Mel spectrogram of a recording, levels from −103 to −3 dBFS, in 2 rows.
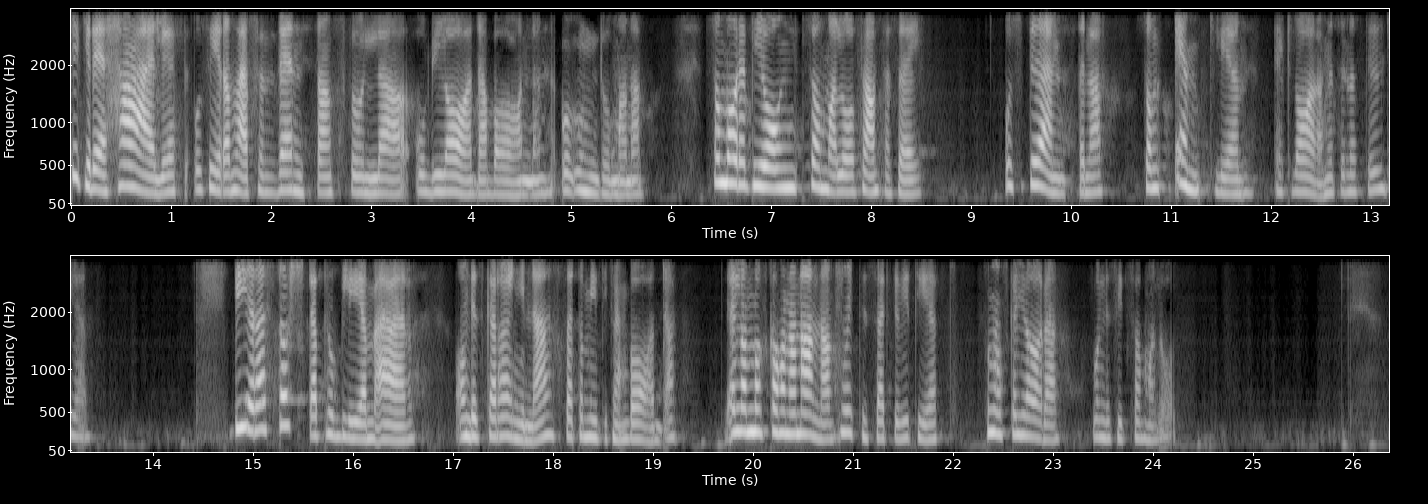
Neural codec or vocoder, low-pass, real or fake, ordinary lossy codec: codec, 16 kHz, 1 kbps, FreqCodec, larger model; 3.6 kHz; fake; none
